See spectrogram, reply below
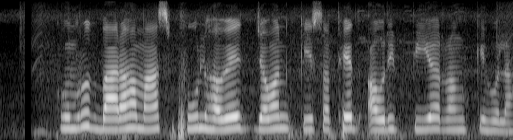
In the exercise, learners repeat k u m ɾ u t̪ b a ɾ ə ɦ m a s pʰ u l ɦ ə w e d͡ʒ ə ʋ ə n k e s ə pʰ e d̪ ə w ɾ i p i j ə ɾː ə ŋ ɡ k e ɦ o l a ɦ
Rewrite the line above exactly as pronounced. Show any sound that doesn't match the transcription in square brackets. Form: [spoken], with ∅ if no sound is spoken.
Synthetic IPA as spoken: k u m ɾ u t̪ b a ɾ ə ɦ m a s pʰ u l ɦ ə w e d͡ʒ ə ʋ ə n k e s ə pʰ e d̪ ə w ɾ i p i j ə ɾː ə ŋ ɡ k e ɦ o l a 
